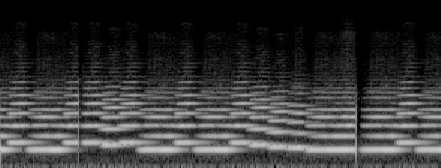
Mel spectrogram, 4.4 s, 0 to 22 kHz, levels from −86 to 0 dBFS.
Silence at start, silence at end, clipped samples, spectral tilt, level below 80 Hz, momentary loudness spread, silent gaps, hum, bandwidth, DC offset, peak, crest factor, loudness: 0 s; 0 s; under 0.1%; -4.5 dB/octave; -56 dBFS; 1 LU; none; none; 7.2 kHz; under 0.1%; -10 dBFS; 12 dB; -22 LUFS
